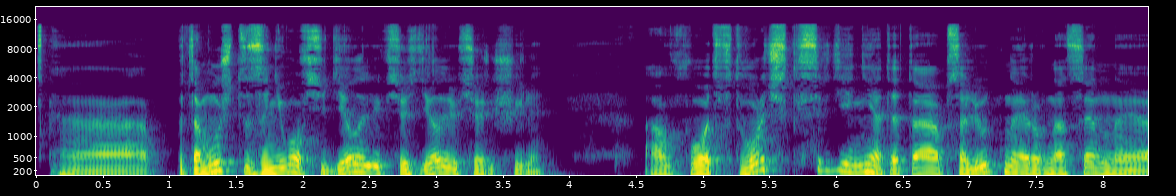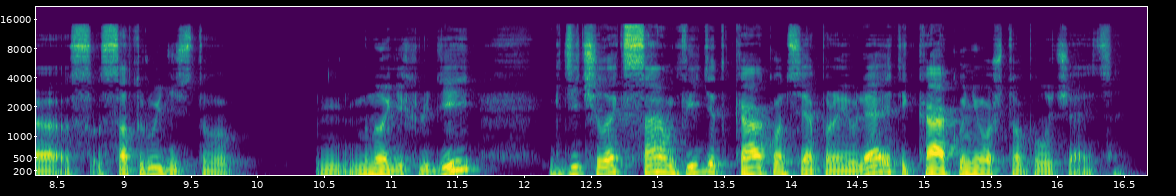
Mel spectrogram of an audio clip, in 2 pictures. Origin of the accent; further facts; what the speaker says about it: Moscow, Russia; я родился, да, в э, Москве, в районе Новогиреева, Э, в 70-м роддоме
